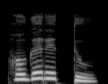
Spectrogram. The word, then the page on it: ಹೊಗರೆತ್ತು: hogarettu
